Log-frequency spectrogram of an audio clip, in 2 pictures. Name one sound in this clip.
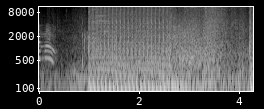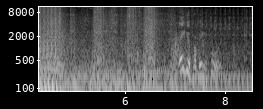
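Rifle shots crack rapidly nearby.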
